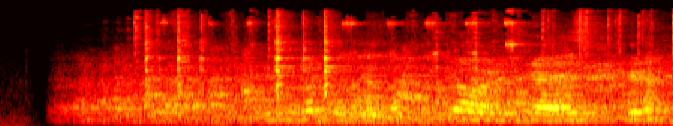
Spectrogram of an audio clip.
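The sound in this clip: Cutlery and dishes clink as a diner eats a coil of spiced beef and pork sausage in a Johannesburg restaurant. Many sharp light clinks run steadily under a murmur of voices.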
